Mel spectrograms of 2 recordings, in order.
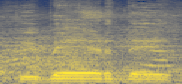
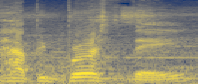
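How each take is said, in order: First: It is said with a Spanish accent. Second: It is said with an English accent. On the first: "que la gente canta acá" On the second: "no es en inglés que es"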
